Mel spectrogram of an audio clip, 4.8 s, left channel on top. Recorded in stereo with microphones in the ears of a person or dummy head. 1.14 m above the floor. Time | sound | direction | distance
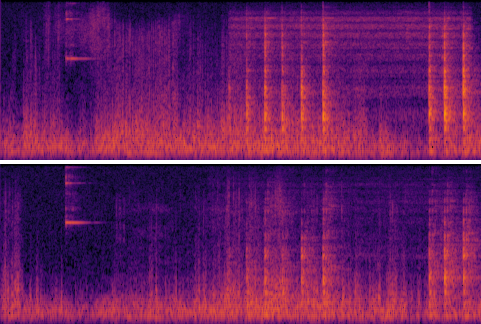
0.7 | a clink | 50° right (ahead or behind) | 5.5 m
2.3 | knocking | 75° left (ahead or behind) | 0.9 m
